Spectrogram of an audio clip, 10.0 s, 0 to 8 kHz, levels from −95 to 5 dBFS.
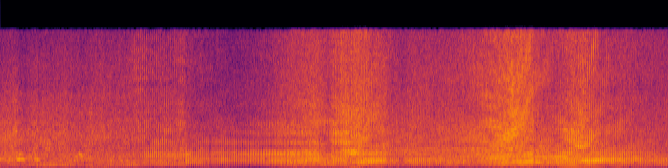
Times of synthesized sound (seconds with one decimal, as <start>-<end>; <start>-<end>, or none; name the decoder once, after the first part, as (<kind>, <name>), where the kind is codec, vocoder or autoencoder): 1.9-6.0 (vocoder, BigVGAN v2)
